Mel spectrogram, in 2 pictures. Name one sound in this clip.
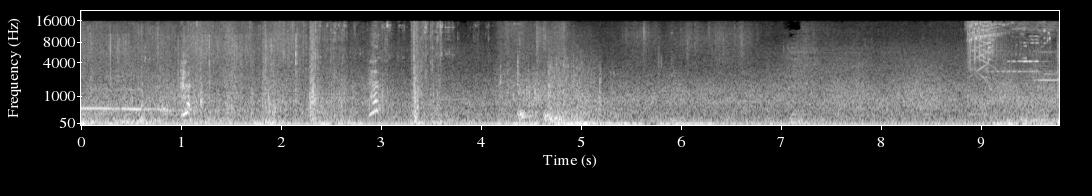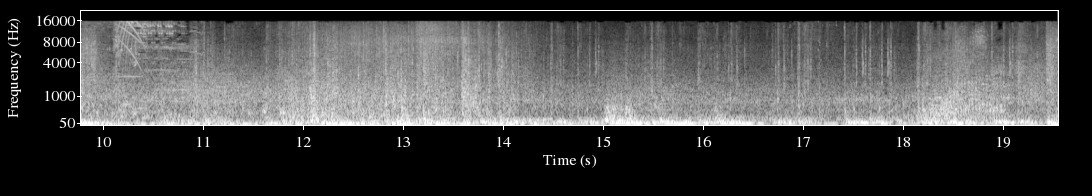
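Wind blows steadily with a low rumble.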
